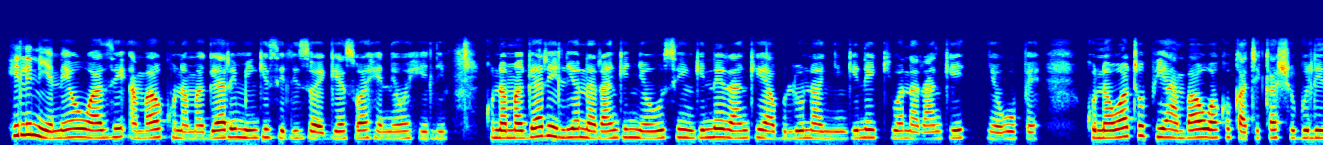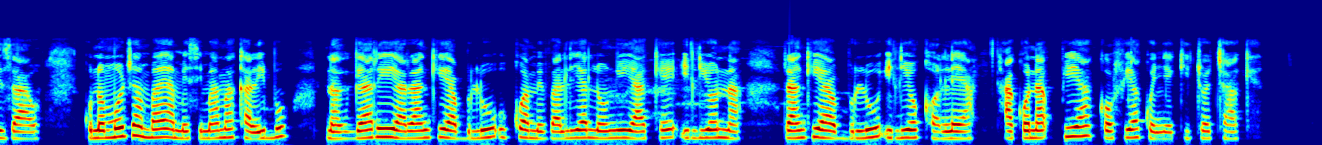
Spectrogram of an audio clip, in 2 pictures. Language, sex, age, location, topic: Swahili, female, 25-35, Nakuru, finance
